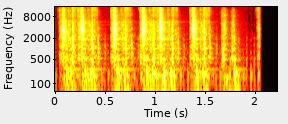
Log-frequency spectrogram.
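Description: Faint typewriter sound effect: a quick run of key clacks, about four or five a second, that cuts off abruptly, typing on a title caption.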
